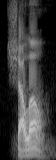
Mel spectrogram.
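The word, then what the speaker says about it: שלום: shalom we know that it starts as you see here in yellow with an open syllable just the letter sheen and a vowel underneath called the kamats for the ah sound and that would give us sha sha shalom shalom so we proceed to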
